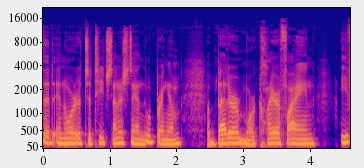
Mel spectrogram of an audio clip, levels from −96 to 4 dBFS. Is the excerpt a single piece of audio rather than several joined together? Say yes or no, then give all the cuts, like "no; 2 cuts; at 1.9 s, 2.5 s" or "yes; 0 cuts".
no; 3 cuts; at 1.0 s, 1.5 s, 2.5 s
